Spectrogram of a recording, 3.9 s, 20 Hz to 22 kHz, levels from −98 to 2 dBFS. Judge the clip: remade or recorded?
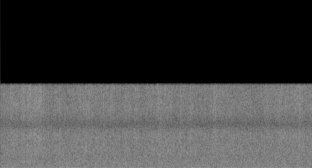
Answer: recorded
